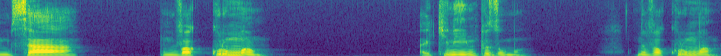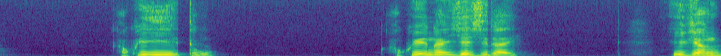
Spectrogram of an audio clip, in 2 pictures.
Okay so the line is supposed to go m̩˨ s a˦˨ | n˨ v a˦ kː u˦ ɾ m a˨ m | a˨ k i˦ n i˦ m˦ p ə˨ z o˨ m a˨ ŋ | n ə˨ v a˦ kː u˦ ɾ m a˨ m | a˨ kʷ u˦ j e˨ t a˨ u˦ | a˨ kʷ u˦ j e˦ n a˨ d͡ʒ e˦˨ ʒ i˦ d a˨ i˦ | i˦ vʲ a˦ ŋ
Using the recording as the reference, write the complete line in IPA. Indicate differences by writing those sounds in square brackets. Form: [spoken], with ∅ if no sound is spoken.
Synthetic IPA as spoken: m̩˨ s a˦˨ | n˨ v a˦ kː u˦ ɾ m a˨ m | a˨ k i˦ n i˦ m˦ p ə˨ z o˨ m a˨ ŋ | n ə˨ v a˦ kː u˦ ɾ m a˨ m | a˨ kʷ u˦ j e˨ t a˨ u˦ | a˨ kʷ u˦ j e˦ n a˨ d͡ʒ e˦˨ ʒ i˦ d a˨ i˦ | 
